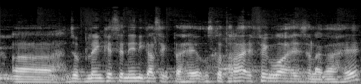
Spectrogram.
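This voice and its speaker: There is noticeable background noise behind a man's voice. He speaks at a moderate pace with ordinary pitch variation. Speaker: police officer fitness vlogger. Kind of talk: casual vlog chat. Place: gym. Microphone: phone near.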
